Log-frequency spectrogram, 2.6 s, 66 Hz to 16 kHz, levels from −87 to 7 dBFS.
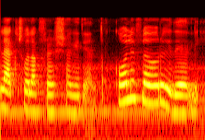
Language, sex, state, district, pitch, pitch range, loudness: Kannada, female, Karnataka, Shimoga, 215 Hz, 195-280 Hz, -16 LUFS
